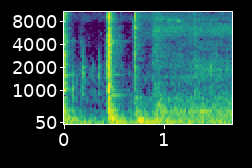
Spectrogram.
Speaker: you can hear the fuel pump kicking in. That's pretty loud actually.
